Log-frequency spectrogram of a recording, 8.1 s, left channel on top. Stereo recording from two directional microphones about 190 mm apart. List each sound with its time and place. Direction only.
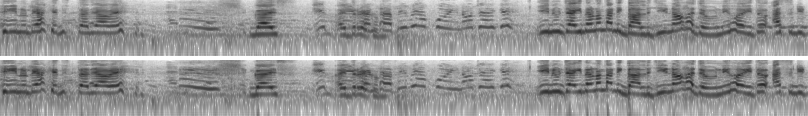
0.0 s a woman's voice: 5° left (ahead or behind)
5.0 s a woman's voice: 5° left (ahead or behind)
